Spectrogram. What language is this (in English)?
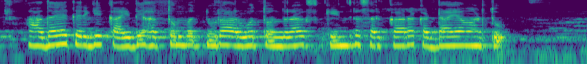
Kannada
